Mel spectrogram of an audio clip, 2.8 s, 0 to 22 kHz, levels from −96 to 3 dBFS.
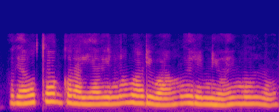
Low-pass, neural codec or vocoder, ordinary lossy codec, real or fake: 7.2 kHz; codec, 16 kHz, 2 kbps, FreqCodec, smaller model; none; fake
